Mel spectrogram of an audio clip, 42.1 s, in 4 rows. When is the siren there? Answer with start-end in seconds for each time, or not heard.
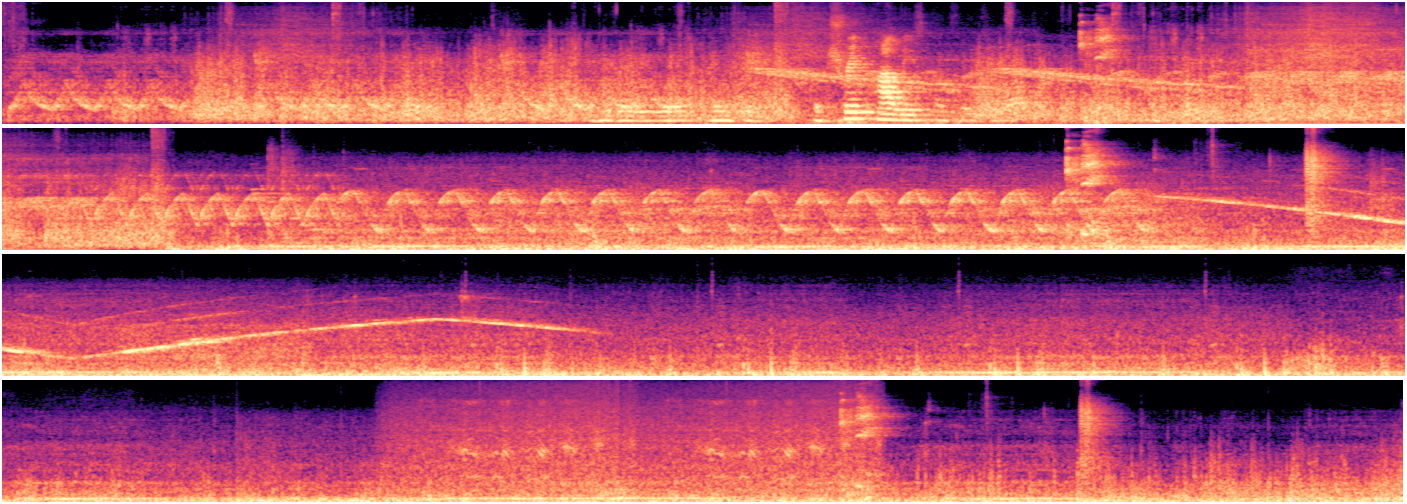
0.0-25.6.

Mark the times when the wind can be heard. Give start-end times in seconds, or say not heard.
0.0-42.0.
